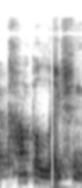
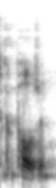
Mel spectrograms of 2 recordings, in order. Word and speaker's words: Compulsion: What games were made by Compilation Games? Or, I said it wrong, it's Compulsion.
